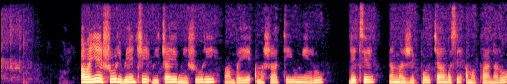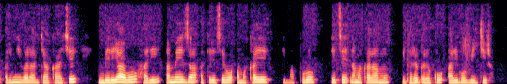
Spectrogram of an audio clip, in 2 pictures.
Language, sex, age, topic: Kinyarwanda, female, 18-24, education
